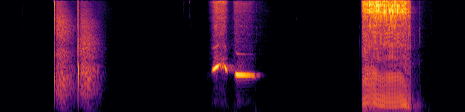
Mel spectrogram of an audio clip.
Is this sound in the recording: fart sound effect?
yes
